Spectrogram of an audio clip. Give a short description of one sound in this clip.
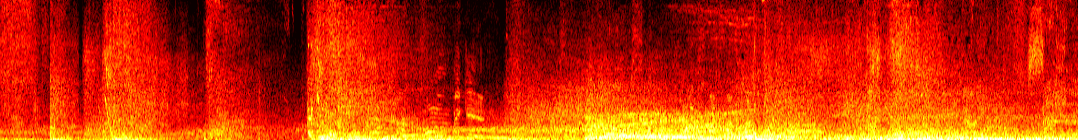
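Spell effects and combat sounds from a game crackle and whoosh.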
